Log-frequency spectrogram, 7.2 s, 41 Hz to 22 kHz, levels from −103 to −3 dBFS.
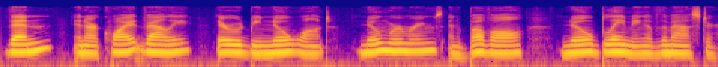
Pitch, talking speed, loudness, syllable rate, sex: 170 Hz, 165 wpm, -18 LUFS, 4.6 syllables/s, female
